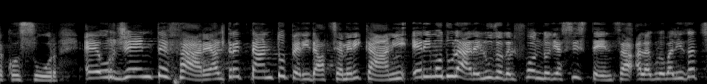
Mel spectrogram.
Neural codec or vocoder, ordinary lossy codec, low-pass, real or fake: none; none; 7.2 kHz; real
